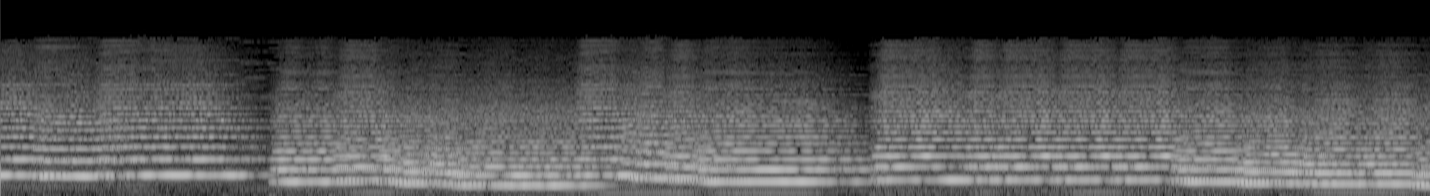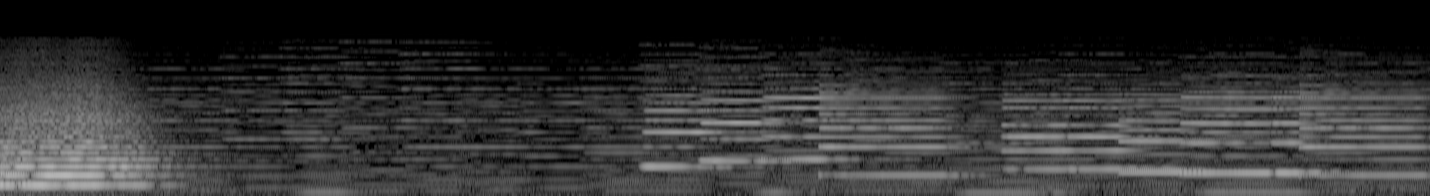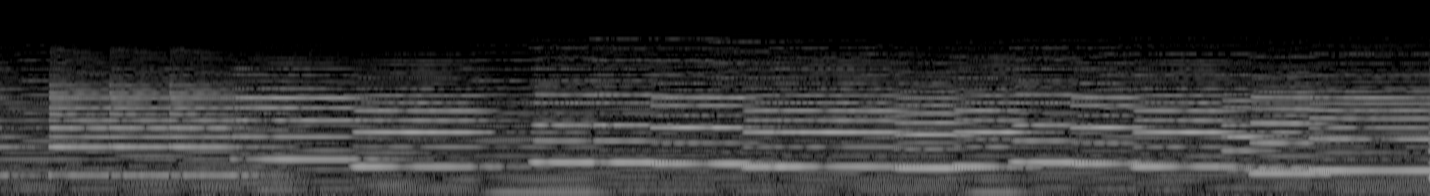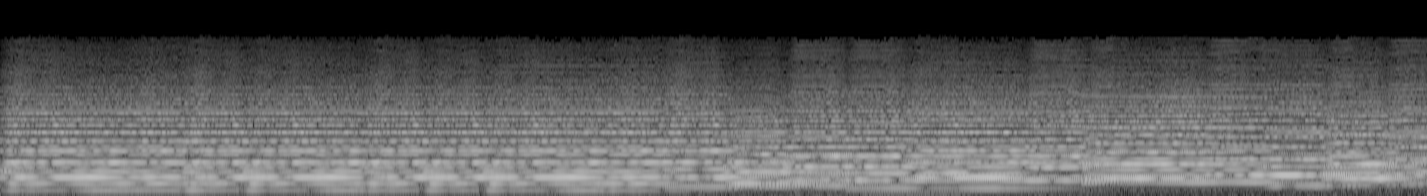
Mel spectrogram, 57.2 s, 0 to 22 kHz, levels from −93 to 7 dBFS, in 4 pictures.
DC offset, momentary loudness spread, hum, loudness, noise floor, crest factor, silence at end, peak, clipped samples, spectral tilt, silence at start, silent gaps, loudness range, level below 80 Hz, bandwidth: under 0.1%; 14 LU; none; -27 LUFS; -58 dBFS; 16 dB; 0 s; -12 dBFS; under 0.1%; -6 dB/octave; 0 s; none; 14 LU; -60 dBFS; 11 kHz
